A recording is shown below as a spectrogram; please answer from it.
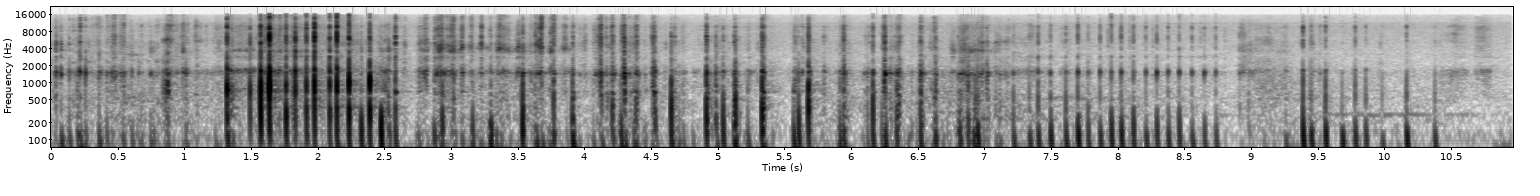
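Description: Fingertips and short nails rapidly tap and scratch the surface of a small, hollow, purple plastic goblet-shaped cup with a short stem, held in both hands. A fast stream of sharp, dry clicks and light scratchy rubs comes with a faint hollow tone, and each tap stops almost instantly with no ring. After a brief lull near the nine-second mark, the tapping resumes more softly.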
